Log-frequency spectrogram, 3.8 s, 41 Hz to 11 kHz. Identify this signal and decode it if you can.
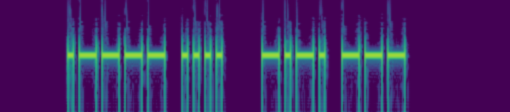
Morse code, heard as a keyed tone, about 28 wpm, 700 Hz. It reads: 1H CO
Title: Winter Field Day Exchanges 28wpm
